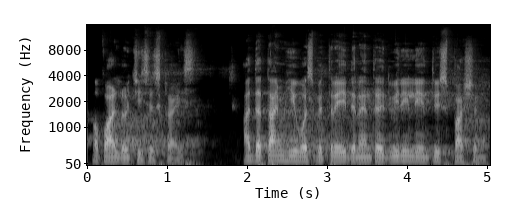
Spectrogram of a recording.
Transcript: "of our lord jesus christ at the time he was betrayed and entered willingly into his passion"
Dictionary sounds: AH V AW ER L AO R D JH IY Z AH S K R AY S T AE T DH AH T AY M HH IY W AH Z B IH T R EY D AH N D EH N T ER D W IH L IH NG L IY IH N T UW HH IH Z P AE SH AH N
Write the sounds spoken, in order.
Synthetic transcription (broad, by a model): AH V AW ER L AO R D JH IY S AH S K R AY S T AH T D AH T AY M HH IY W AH S B IH T R EY D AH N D EH N T ER D W IH L IH NG L IY IH N T UW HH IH S P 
